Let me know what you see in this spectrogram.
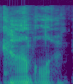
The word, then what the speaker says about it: Kamala: like it's pronounced Kamala.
